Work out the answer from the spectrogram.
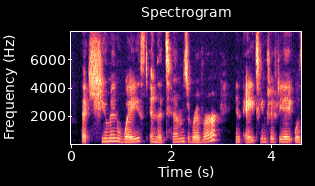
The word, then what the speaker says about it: Thames: passage it gives you the pronunciation they actually pronounce it the Thames so we are looking for two and we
